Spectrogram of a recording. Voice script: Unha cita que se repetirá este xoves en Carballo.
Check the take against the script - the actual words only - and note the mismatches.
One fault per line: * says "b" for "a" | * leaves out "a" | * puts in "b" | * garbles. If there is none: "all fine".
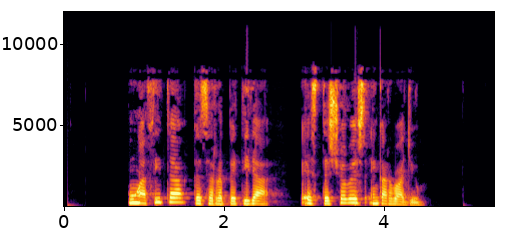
all fine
